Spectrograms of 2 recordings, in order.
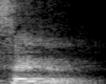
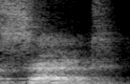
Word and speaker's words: said: Remember also that it is said, not sad.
